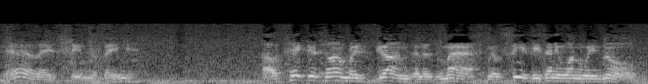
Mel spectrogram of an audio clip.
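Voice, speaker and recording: An actor playing a hard, self-assured, scheming outlaw boss in a radio Western, talking curt and tough. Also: male voice, medium pitch, a little slow, over music, close to an everyday voice. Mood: wary, hard. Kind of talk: old-time radio Western acting. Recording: muffled band-limited old radio recording.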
